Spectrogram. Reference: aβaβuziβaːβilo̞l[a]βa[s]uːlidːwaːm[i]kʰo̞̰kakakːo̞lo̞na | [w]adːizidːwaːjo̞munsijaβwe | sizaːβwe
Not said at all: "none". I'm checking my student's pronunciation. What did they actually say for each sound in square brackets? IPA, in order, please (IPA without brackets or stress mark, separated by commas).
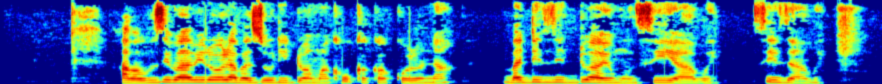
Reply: a, z, a, β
